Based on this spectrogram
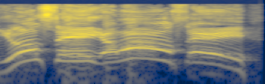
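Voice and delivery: shouted high and loud; wild unhinged ranting. Acted. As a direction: yell it like a madman.

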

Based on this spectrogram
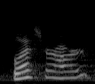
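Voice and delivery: "Bless" rising in mock sweetness; sugar-coated put-down; Southern sarcasm, softly sweet; sarcastic bless your heart. Shown as a demonstration. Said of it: "it's not really nice".

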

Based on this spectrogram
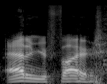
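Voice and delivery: loud joking "boss" shout; mock firing. Pastor jokingly firing a helper mid-sermon, loud mock shout. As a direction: call it out in pretend outrage.

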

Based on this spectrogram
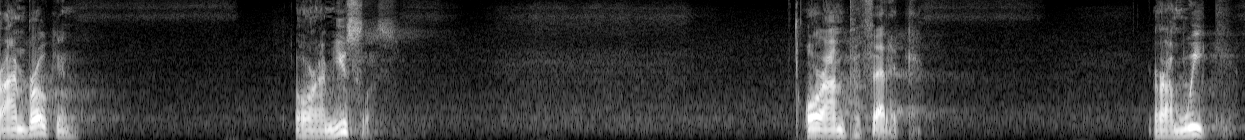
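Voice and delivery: low, subdued, mildly acted despair; dejected self-talk. Voicing ruminated negative self-talk.

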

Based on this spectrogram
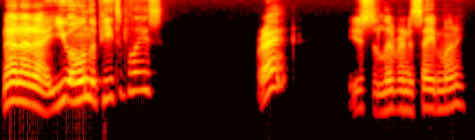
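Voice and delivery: high-pitched incredulous questioning; mock disbelief. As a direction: put on a high, baffled voice, mock astonished. Acted astonishment at delivery driver.

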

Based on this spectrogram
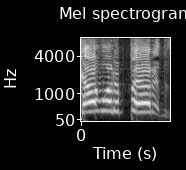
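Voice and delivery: high loud put-on voice. Anxious guy asks the host's girlfriend in the put-on voice. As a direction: squeal it like an excited kid. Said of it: "talking in the voice".

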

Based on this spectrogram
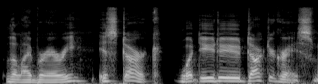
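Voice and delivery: ordinary delivery

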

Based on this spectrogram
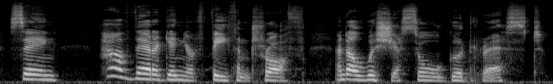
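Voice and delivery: old Scottish ballad recited in an attempted Scots accent; lilting, dramatic Scottish-accented verse recital; poor Scottish accent. Margaret's ghost-lover ballad recited to listeners, in a Scottish accent. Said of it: "excuse my poor Scottish accent".

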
